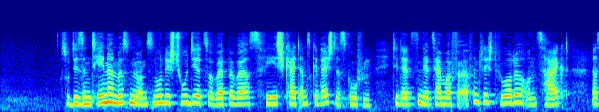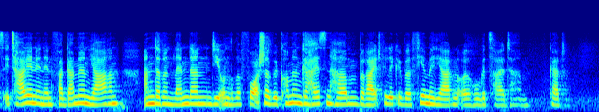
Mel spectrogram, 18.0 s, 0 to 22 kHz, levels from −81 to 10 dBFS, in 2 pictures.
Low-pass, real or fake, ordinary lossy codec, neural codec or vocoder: none; fake; none; codec, 16 kHz, 0.5 kbps, X-Codec, HuBERT features, trained on LibriSpeech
